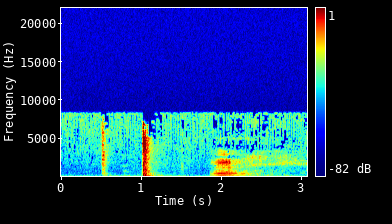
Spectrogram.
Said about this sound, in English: You'd better shut that door and sit down.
